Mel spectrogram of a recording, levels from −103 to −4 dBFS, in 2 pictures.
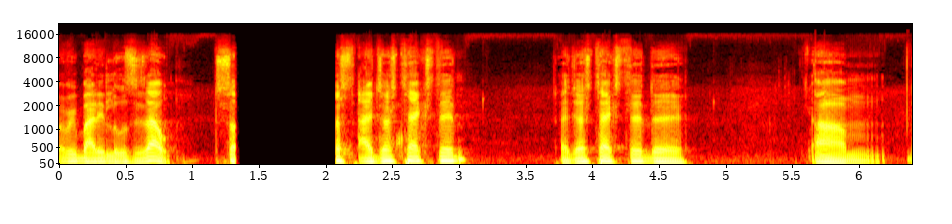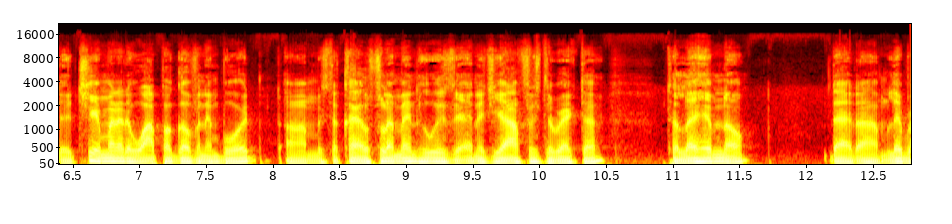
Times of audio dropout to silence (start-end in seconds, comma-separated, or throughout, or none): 1.33-2.09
